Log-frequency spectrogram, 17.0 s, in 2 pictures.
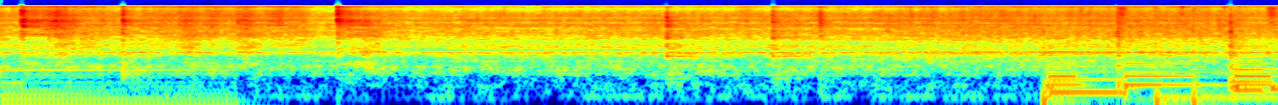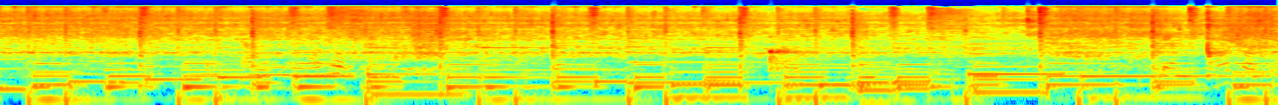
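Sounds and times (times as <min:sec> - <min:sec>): curry sizzling in hot oil: 0:00.0 - 0:17.0
background music: 0:07.0 - 0:17.0.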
